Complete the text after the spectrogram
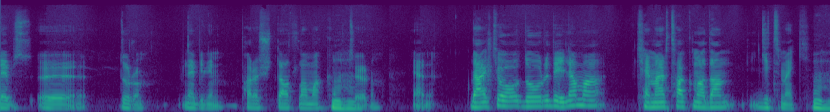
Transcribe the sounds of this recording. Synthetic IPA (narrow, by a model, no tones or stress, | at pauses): lʲɛbisɛ | d̪uɾum | nebilʲḭːmpʰaɾaʃy̥t̪lʲat̪ʰlˠamakʰat̪ʰɯjo̰ɾum | ja̰ːnɪ̰ | bælʲcʰio̞d̪o̞ːɾud̪e̞jilʲama | cʰe̞mæɾt̪ʰakmad̪anɟit̪mɛc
